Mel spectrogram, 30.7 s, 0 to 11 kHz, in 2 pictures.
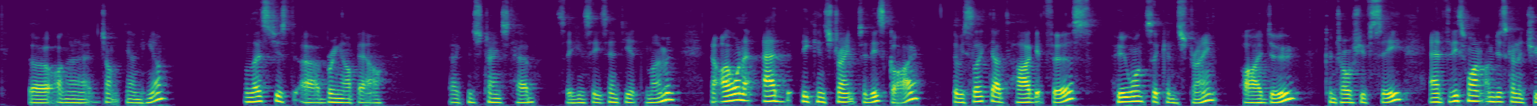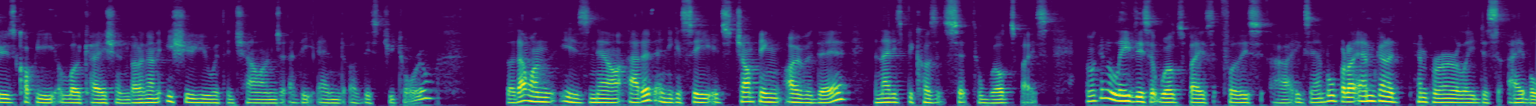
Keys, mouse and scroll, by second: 9.9 right click, 11.9 shift+click, 13.5 ctrl+shift+c, 30.5 click.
